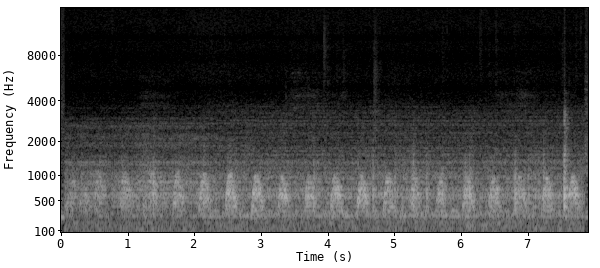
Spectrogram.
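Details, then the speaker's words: Fetal heartbeat at 13–14 weeks of pregnancy on Doppler at the second prenatal appointment: rapid, regular, strong whooshing beats at 152 beats per minute, recorded on a phone. "we actually got to hear the baby's heartbeat which was so cool I will put we actually recorded it I got my husband to record it on my phone so I will insert a clip of that here"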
